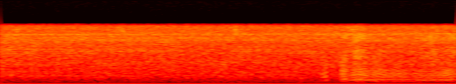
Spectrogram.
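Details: Domestic cat named Poo snarling in a dog-like way over a freshly caught mouse as someone approaches; a dense, rasping growl runs throughout, with a steadier low droning tone emerging in the final second.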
